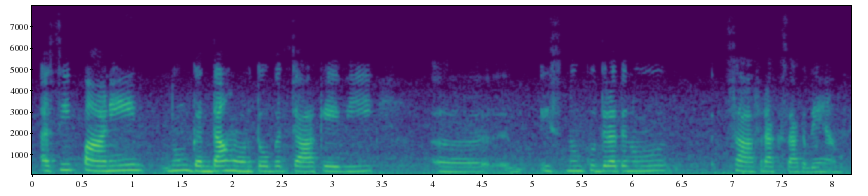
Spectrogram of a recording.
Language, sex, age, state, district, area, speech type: Punjabi, female, 18-30, Punjab, Rupnagar, rural, spontaneous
